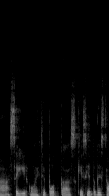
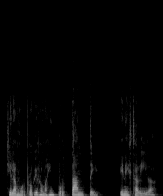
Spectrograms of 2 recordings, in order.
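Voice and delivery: ordinary talk, nothing marked

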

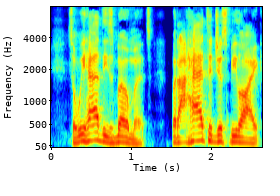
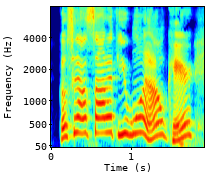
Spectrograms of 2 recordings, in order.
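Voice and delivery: much higher, dismissive brush-off; dismissive retort. Retold or imitated. Son brushing off dad's invite, high mocking dismissive. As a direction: wave him off, exaggerated. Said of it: "And so I said".

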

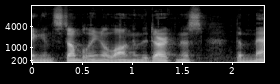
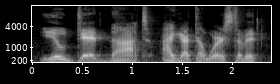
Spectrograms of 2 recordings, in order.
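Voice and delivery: indignant cry; 3 semitones lower than usual. Acted. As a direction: insist you got it worst. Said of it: "cried Andy".

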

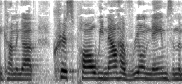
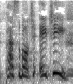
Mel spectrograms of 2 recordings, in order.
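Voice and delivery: high playful call across court; 8 semitones higher than usual. Retold or imitated. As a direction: shout her nickname teasingly.

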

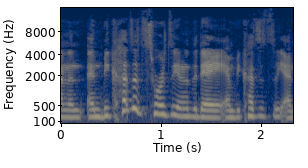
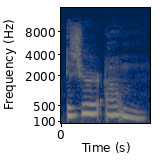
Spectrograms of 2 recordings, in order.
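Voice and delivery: tentative question; 7 dB quieter than usual. Retold or imitated. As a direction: imitate an awkward fan fumbling his question. Awkward questioner pressing on, retold.

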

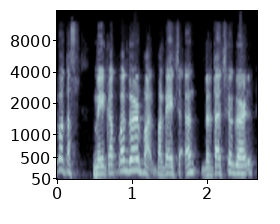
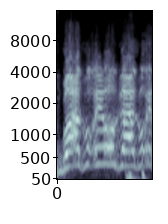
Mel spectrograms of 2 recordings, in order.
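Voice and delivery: laughing protest; 9 semitones higher than usual. Retold or imitated. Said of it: "gaganon na yung si Binibiro".

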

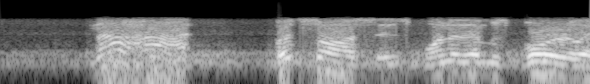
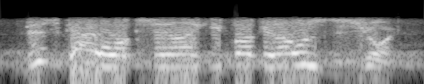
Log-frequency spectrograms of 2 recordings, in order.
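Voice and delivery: normal talking voice

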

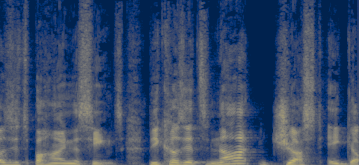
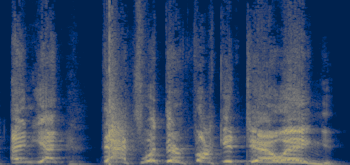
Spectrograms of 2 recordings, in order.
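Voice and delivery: riled-up shout; slower than usual. Real, not acted. Host ranting to viewers about the climate cabal, real furious shout. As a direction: explode with real outrage, slowing down. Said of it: "I'm getting riled up here".

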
